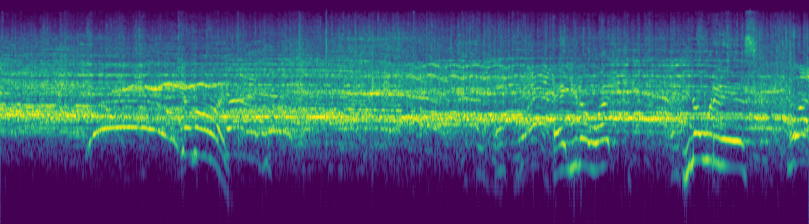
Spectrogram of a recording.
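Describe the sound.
A TV show's studio audience erupts in sustained, loud screaming and cheering to vote for one of two competing teams, with high shrieks and whoops rising and falling over a dense wall of voices for several seconds.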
